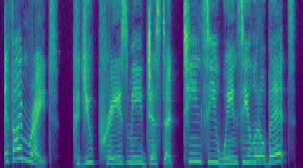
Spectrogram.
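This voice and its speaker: A woman's voice: sits high, expressive, a little slow, darkish tone, no room sound, clean studio sound, voice pushed up. A woman voicing a clever, teasing young male disciple in an audiobook, talkative and playfully coaxing. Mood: playful pleading. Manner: explains at length, playfully coaxing. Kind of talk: acted audiobook dialogue.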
